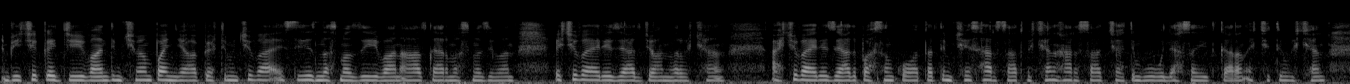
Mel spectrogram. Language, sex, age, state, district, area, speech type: Kashmiri, female, 30-45, Jammu and Kashmir, Anantnag, rural, spontaneous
